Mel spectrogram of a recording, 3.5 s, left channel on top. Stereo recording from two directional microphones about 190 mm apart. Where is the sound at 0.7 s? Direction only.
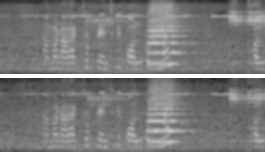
15° right (ahead or behind).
